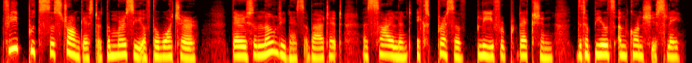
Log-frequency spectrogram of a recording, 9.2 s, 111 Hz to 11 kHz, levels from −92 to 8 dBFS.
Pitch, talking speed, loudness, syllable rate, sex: 190 Hz, 160 wpm, -19 LUFS, 5.5 syllables/s, female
